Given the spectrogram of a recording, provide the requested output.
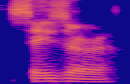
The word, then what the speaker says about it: caesura: it properly man uh cesaro everybody everybody gets it wrong so it's all right say zara what does that mean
